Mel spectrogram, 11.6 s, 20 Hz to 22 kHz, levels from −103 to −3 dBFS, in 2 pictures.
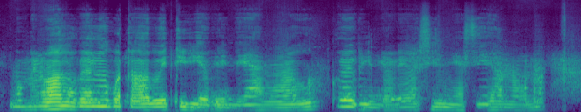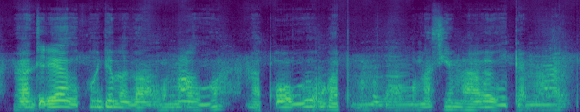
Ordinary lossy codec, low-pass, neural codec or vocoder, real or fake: none; none; codec, 44.1 kHz, 1.7 kbps, Pupu-Codec; fake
